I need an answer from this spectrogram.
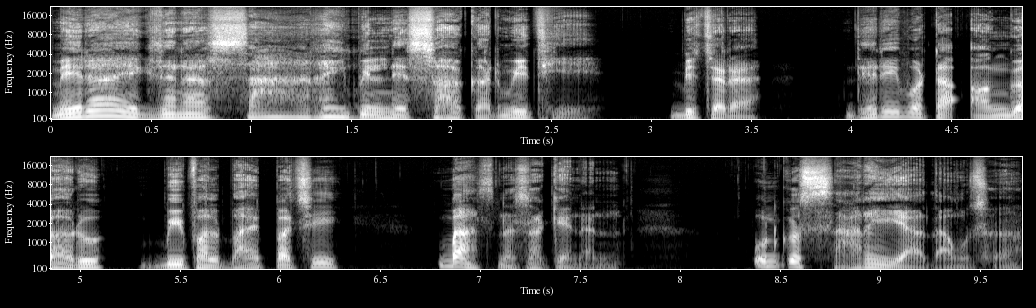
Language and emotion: Nepali, sad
